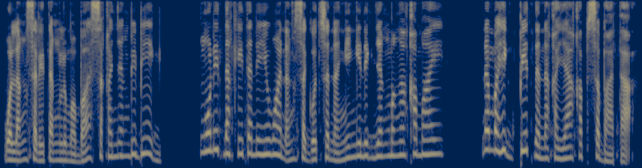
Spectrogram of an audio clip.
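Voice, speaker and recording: A woman with a Filipino accent narrating a scripted dramatic story in a measured, solemn way. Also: mid-range voice, very animated, dark tone, no echo, clean studio sound.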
